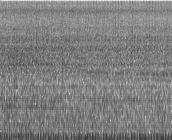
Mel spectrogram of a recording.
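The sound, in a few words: motorcycle engine on rural road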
